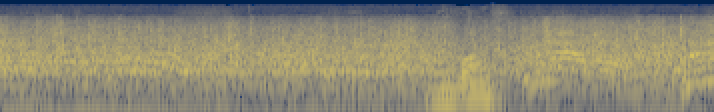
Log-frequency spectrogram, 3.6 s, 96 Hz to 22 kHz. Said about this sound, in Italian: 92 minuti di applausi. Non sono gli applausi veri, quasi veri, no?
